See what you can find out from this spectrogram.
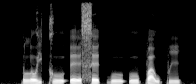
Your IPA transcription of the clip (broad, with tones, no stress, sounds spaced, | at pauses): l o˧˥ j k uː˧˥ ʔ eː˩˧ s eː˥˨ k̚ ʋ uː˩˧ ʔ uː˧˥ p a˩˧ w p i˧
